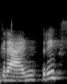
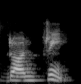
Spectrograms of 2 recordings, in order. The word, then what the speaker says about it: grand prix: here as well right it is not grand pricks it's grand prix Right?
